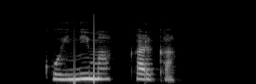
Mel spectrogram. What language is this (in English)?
Southern Pastaza Quechua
